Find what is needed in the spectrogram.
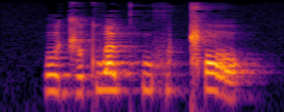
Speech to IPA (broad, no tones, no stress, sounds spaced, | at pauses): o d͡ʒ ɔ t w æ kʷʰ a xʷ ə ǁ ɔ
